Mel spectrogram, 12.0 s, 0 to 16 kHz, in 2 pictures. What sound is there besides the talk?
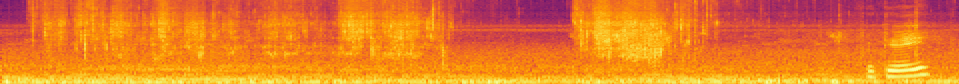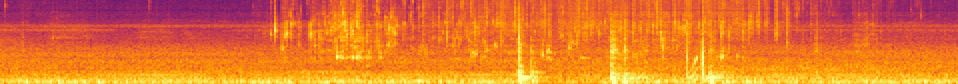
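water bucket flush of a 3D printed toilet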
